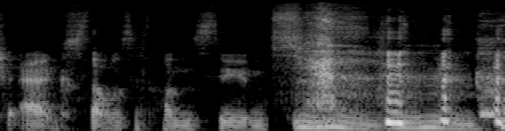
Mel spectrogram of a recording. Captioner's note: laughs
